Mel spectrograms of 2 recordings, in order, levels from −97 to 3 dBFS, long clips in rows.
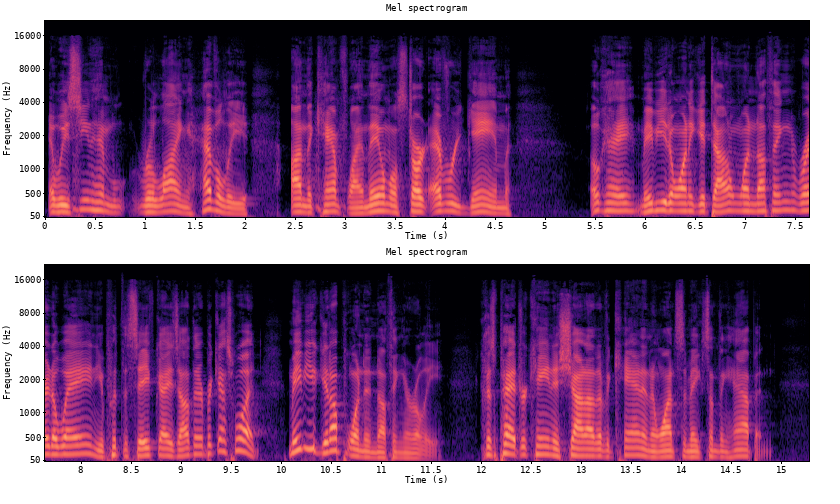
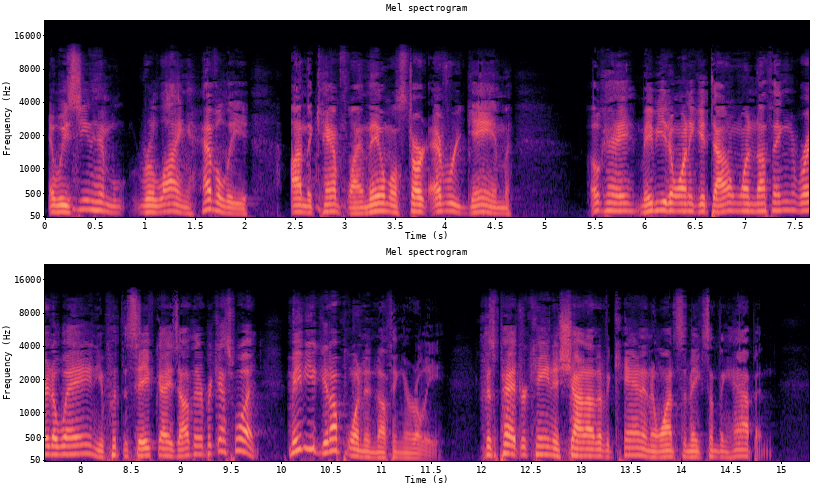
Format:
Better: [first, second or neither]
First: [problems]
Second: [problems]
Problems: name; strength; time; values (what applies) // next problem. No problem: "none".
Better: first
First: none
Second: garbled, watery; slightly; nothing above 11.5 kHz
